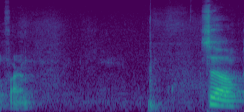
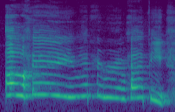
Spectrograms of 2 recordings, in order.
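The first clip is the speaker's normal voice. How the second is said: very high, loud falsetto squeal; hammed-up girlish glee; mock delighted woman; 5 dB louder than usual. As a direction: imitate her overjoyed in falsetto.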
